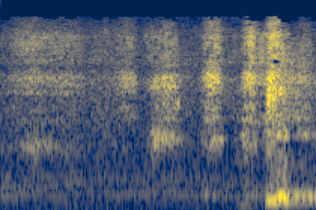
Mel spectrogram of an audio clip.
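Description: A person's breathy sounds, a few short hisses, then a short voice sound rising in pitch near the end, the loudest moment.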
